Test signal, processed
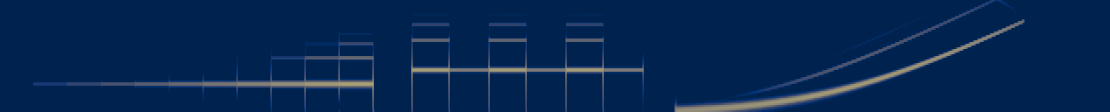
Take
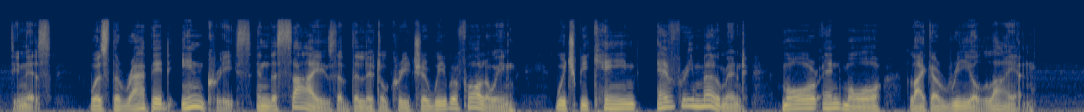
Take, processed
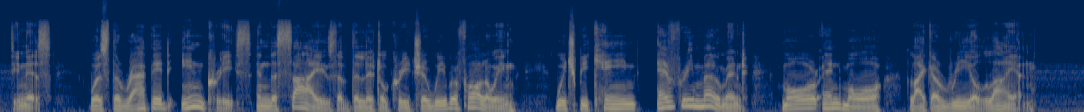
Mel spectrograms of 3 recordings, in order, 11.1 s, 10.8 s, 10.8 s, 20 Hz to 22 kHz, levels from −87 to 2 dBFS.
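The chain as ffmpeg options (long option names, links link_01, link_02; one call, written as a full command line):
ffmpeg -i in.wav -filter_complex "[0:a]acrossover=split=8200[link_01][link_02];[link_02]acompressor=threshold=-50dB:ratio=4:attack=1:release=60[link_03];[link_01][link_03]amix=inputs=2:normalize=0,highpass=58,alimiter=limit=-24dB:level=0:latency=1:release=14,asplit=2[link_04][link_05];[link_05]highpass=frequency=720:poles=1,volume=7dB,asoftclip=type=tanh:threshold=-24dB[link_06];[link_04][link_06]amix=inputs=2:normalize=0,lowpass=frequency=5600:poles=1,volume=-6dB" out.wav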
